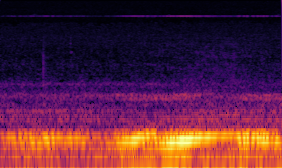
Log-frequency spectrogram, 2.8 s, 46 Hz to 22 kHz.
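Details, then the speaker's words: 2009 Infiniti G37, 107,000 miles, muffler delete, idling in drive or park: dull, low growl hums under the engine, swelling and falling, heard only inside the car, gone above about 2,500 rpm; no check engine light, cause unknown. "i don't even know if you'll be able to hear it because i do have a muffler delete but i'm going to try you can't hear right now but wants to do this almost like a little like growling"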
